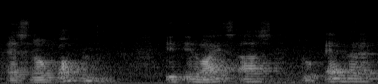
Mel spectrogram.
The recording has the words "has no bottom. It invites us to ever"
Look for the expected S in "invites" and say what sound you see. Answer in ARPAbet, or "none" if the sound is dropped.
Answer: S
